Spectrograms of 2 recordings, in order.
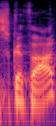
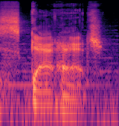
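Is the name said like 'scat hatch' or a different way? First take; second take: different way; scat hatch. First: The name is not said like 'scat hatch'. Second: The name is said like 'scat hatch'. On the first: The speaker calls it right. "Scathach sounds correct" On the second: The speaker calls it wrong. "I used to say scat hatch"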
